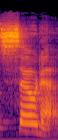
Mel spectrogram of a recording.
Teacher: in the word soda so soda has two syllables the so the first syllable ends in the long o sound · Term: open syllable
